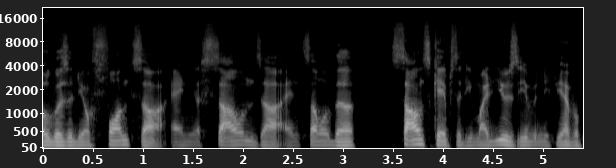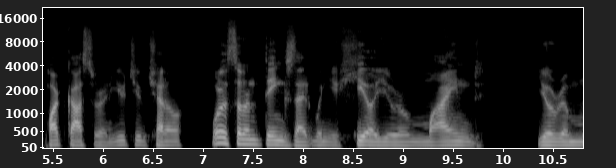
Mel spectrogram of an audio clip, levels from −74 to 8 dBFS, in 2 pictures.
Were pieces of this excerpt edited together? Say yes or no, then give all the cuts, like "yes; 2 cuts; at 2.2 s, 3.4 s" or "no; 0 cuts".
no; 0 cuts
